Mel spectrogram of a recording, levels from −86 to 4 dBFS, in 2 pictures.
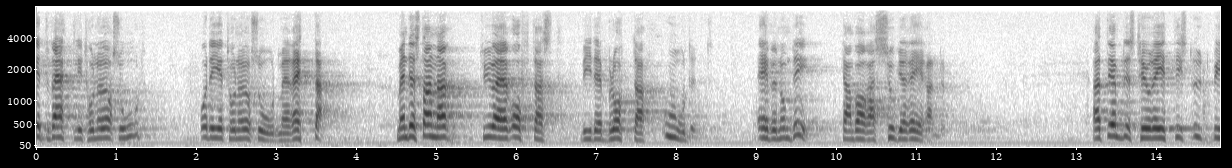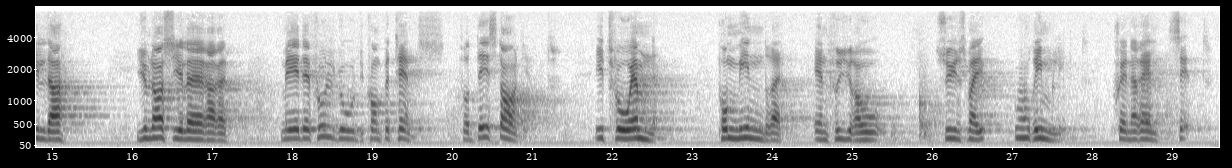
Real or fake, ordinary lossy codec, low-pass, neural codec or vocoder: real; none; 7.2 kHz; none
